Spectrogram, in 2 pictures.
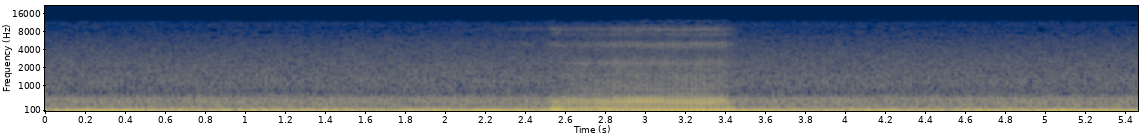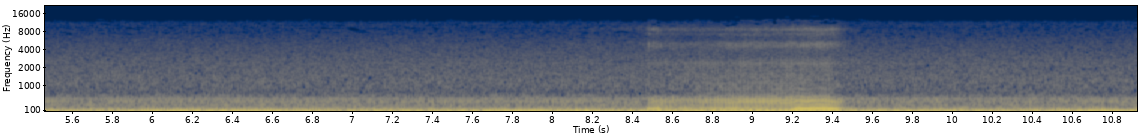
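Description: Two nasal, fluttering snores from a sleeping flat-faced dog, about six seconds apart, over a steady low hum.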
